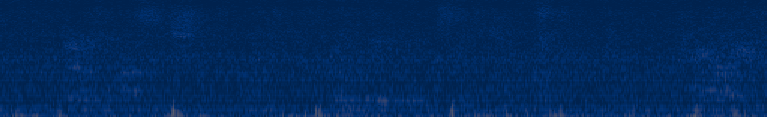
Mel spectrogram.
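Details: Husky dog (Sky) with hiccups, rhythmic hiccup sounds.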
